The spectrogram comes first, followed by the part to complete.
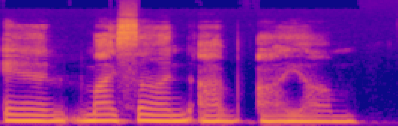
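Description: Speaking in a Southern US accent, a woman has a fairly low pitch and a somewhat breathy voice. Her tone is dark and mellow. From US South, Natchez, Mississippi. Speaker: minister and evangelist. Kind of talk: testimony.

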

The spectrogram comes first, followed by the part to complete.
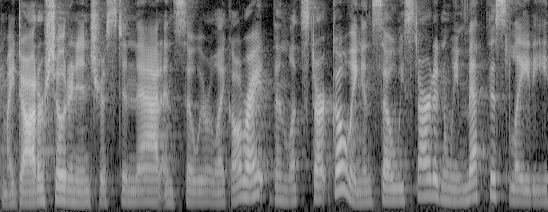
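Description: This is a plain, everyday voice, a woman's, fairly low in pitch. She goes at a fairly quick pace with lively intonation. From Canada. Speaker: photographer and aspiring author. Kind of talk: interview.

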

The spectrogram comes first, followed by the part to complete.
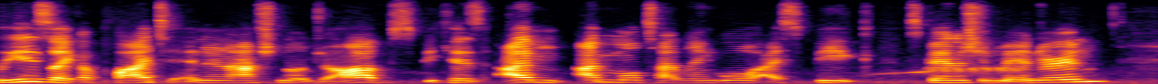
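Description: A woman with an ordinary speaking voice talks at a medium pitch and a moderate pace. Her intonation is lively. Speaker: recent college graduate. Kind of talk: interview.

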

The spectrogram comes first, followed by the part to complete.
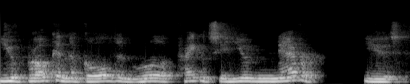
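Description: A man with an American accent, fairly high-pitched and somewhat breathy, at a moderate pace. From United States. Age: 60s. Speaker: obstetrician. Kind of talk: interview. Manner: animated.

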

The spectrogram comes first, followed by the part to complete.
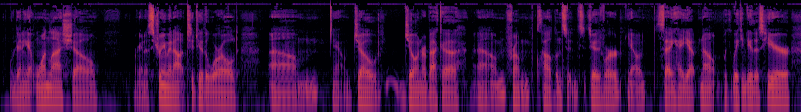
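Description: In an unremarkable speaking voice, a man with an American accent talks at a moderate pace with ordinary pitch variation. His pitch is fairly low, and the recording is very clean with a silent background. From California, Sacramento. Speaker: rock drummer and podcaster. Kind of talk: casual chat.

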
